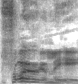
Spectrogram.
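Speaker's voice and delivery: loud, high-pitched yell.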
